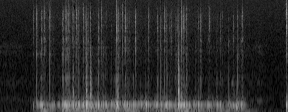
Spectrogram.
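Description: Long nails on both hands scratch and rub the rounded, hollow metal mesh grille of a black microphone. A dense, crackling scratch with a boomy low hum runs for about three seconds, then fades. A single sharp knock follows near the end.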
